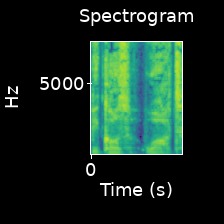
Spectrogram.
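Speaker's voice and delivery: usual speaking voice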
